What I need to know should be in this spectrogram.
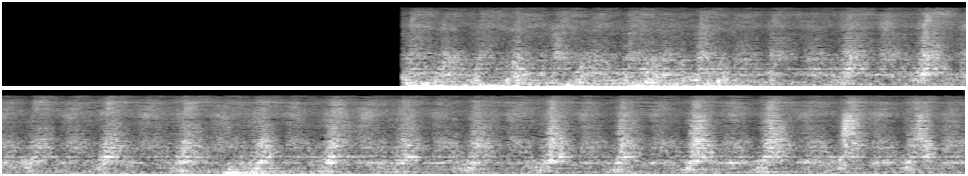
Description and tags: Flying saucer
CZ, Czech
